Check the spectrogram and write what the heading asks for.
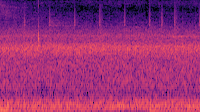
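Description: Steady outdoor background noise picked up by a police body camera's microphone: an even, high-pitched hiss.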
